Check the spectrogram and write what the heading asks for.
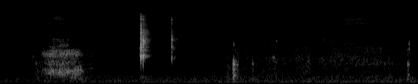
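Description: Handling noise from a metal rhinestone necklace being set out: a short soft rustle, then two sharp clicks about a quarter of a second apart, followed by faint ticks and shuffling.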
